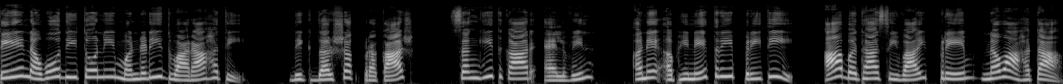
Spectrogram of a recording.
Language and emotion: Gujarati, neutral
